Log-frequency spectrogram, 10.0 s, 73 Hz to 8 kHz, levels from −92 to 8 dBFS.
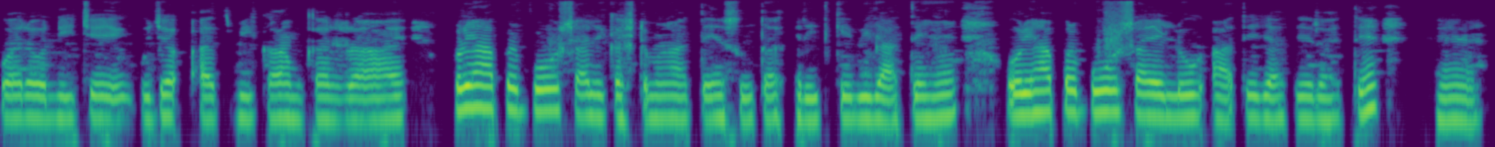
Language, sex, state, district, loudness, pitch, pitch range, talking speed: Hindi, male, Bihar, Jahanabad, -18 LUFS, 185 Hz, 180-200 Hz, 200 wpm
